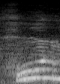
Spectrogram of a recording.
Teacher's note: واو معروف ہے، اس لیے کہ اسے صاف صاف کھینچ کر پڑھا جاتا ہے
